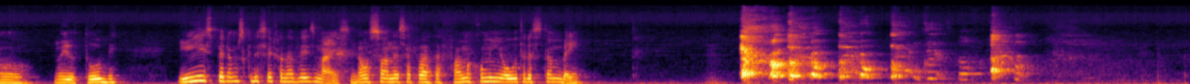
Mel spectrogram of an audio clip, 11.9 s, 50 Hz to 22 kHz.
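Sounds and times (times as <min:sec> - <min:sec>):
speech: 0:00.0 - 0:06.0
person coughing in dry hacking bursts: 0:07.4 - 0:10.4.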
